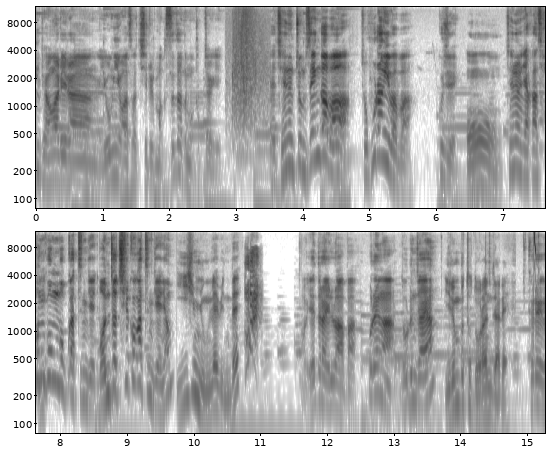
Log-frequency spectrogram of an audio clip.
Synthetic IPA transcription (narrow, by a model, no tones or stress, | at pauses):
npjʌŋɦaɾiɾaŋjoŋiwasʰʌt͡ɕiɾɯɭmak̚s͈ɯdadomwʌkap̚t͡ɕ͈aɡḭ | at͡ɕe̞nɯnt͡ɕ͈oms͈e̞ŋɡabat͡ɕoɸoɾaŋibaba̰ | k͈ud͡ʑiot͡ɕe̞nɯnjak͈ansʰʌnɡoŋmok̚k͈atʰɯnɡe̞mʌnd͡ʑʌt͡ɕʰiɭk͈ʌk͈atʰɯnɡe̞ɲomiɕ̬ʰimɲuŋnebinde̞ | ʌ̰jʔedɯɾaiɭːoabaɸoɾe̞ŋanoɾɯnd͡ʑajaiɾɯmbutʰʌnoɾand͡ʑaɾe̞ | kɯɾe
